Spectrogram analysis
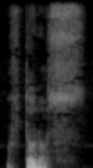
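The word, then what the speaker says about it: φθόνος: Donc ici, le mot, c'est le mot en fin de compte, phtonos. Ok, je vous le montre en fait ici, vous l'avez là. C'est pas tomos, c'est tonos, phtonos. Ok, voilà comment ça se prononce.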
